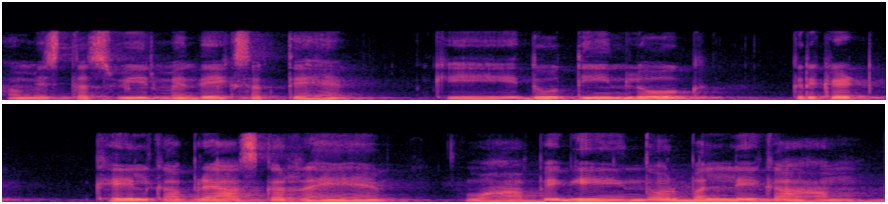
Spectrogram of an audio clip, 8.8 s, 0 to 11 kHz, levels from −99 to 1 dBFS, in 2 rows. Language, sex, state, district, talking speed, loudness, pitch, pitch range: Hindi, male, Uttar Pradesh, Varanasi, 175 wpm, -29 LUFS, 135 Hz, 125-145 Hz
